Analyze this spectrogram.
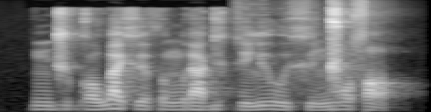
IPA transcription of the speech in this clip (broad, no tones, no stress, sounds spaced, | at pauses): n d͡ʒ u ɡ ɔ w a xʲ ɔ θ o ŋ o ɾ a ɡ ɛ k ɪ lʲ u w u xʲ ʊ ŋ͡ǁ u sˤ ɛ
